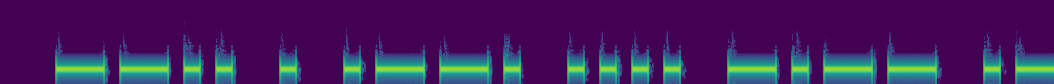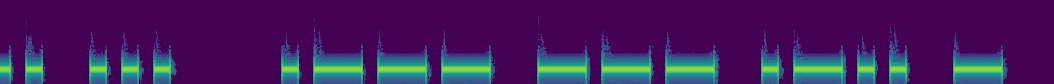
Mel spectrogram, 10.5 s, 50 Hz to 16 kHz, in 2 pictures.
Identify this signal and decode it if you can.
Morse code, heard as a keyed tone, about 16 wpm, 700 Hz. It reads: ZEPHYRS JOLT
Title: Pangram Challenge v2 - 15wpm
